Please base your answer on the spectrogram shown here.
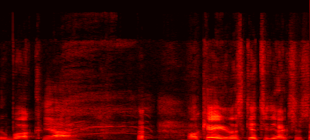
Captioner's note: laughing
